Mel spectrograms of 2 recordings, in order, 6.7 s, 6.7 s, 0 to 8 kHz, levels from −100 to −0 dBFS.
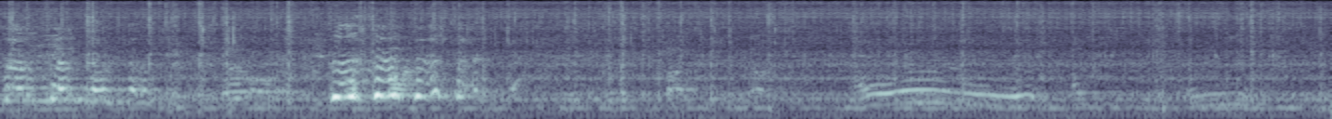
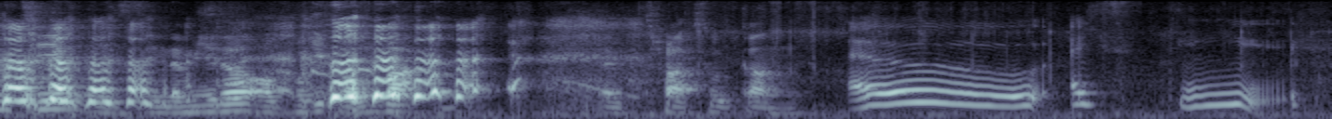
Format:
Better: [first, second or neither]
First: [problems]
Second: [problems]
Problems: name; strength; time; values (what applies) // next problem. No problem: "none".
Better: second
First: background sound (Domestic sounds, home sounds); 10 dB below the speech // room echo; dies away in 0.9 s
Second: none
